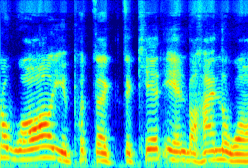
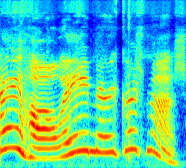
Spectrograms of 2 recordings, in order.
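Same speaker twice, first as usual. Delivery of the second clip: slow, raised voice talking through a mouthful; 8 semitones higher, 5 dB louder than usual. Speaker greeting someone while cooking, talking with mouth full. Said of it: "now I'm talking with food in my mouth".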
